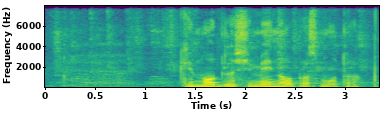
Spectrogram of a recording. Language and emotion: Russian, neutral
